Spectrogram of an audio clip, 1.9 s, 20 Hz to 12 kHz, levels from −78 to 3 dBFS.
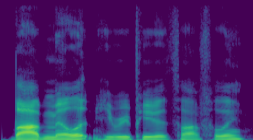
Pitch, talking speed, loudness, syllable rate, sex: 115 Hz, 160 wpm, -19 LUFS, 5.8 syllables/s, male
